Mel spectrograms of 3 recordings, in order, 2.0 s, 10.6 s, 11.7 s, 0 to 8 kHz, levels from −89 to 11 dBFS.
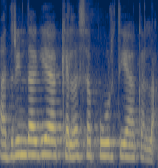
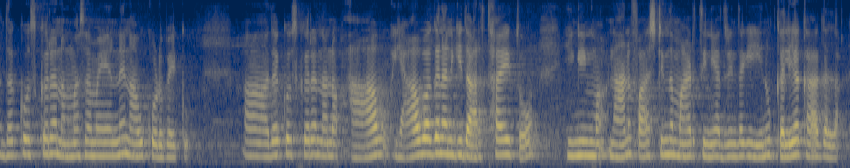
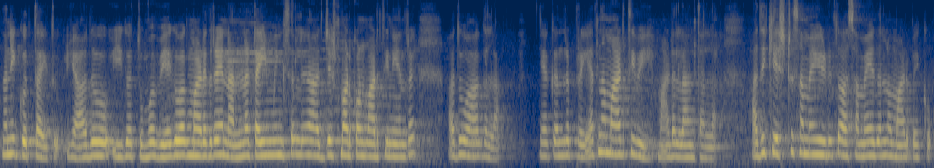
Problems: none marked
